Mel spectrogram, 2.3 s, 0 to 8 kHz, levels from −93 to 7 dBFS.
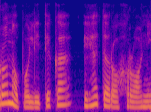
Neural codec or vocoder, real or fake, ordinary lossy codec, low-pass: vocoder, 22.05 kHz, 80 mel bands, WaveNeXt; fake; Opus, 24 kbps; 7.2 kHz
